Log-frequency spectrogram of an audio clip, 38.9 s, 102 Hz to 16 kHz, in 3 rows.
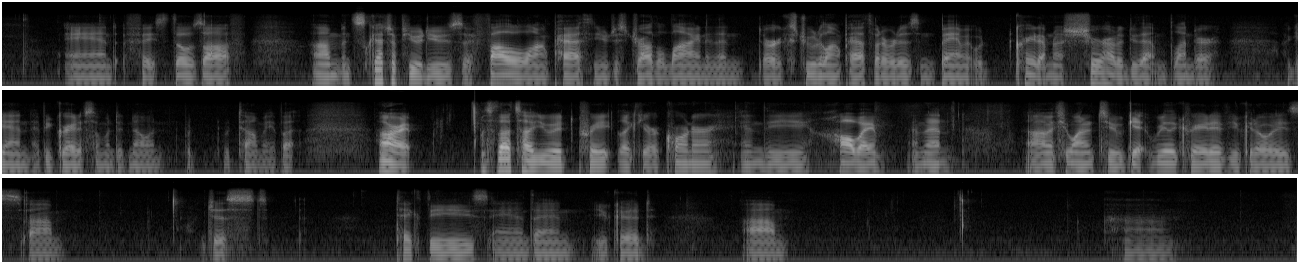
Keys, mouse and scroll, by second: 1.1 click, 2.2 click, 2.5 f, 2.9 click, 3.5 click, 9.8 middle click, 10.6-13.0 middle drag, 16.5-19.0 middle drag, 19.8-21.0 middle drag, 22.7-25.0 middle drag, 29.8 click, 33.4-35.4 middle drag, 37.8 middle click.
